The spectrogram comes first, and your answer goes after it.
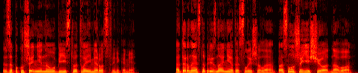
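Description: A man's voice: medium pitch, huge pitch swings, moderate pace, no room sound. A man reading an audiobook, voicing a stubborn, sarcastic emperor who talks in a dry, unyielding way.

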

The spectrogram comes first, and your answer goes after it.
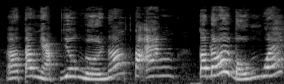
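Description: A woman's voice: very high voice, expressive, a little fast, pushed and bright, pitched above the performer's own voice, heavily acted. A woman voicing a hungry ghost that has possessed a woman, whiny and pleading. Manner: whiny, pleading, then bargaining.

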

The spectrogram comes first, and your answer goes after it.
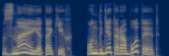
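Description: A woman's voice: mid-range voice, expressive, unhurried, dry recording, studio quality, close to an everyday voice. Woman doing a blunt, caring old caretaker. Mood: concerned. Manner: blunt, worried. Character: gruff older male caretaker, blunt but caring.

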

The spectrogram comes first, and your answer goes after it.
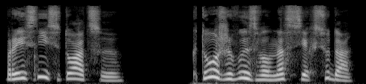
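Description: A woman's voice: fairly high pitch, expressive, a little slow, no echo, studio quality. A woman voicing a cheerful agreeable man.

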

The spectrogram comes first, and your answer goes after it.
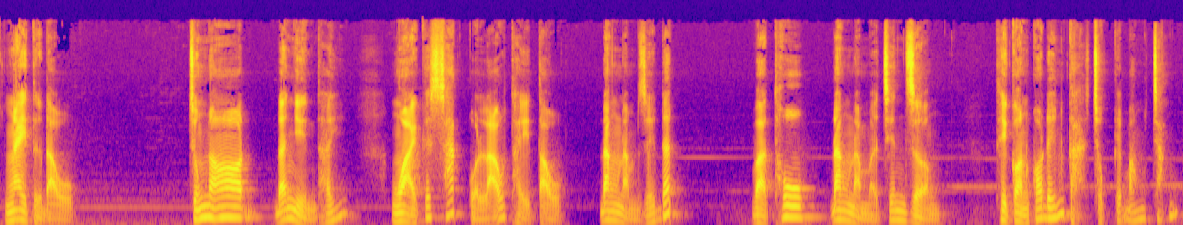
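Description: A man's voice: on the low side, sing-song, normal speed. A man narrating a horror story in a dramatic, vivid storytelling manner. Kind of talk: scripted storytelling.

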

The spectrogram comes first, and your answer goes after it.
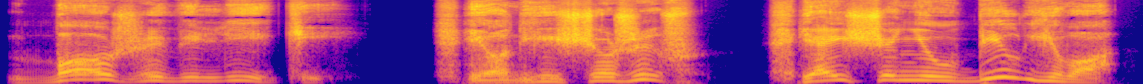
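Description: A man's voice: medium pitch, sing-song, gravelly, fairly bright tone, breathy edge, no room sound, studio quality, heavily acted. A man declaiming as a pompous raging tragic actor. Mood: grandiloquent. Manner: declamatory, thundering, drawn-out grand phrases. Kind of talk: reading a stage play aloud.

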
